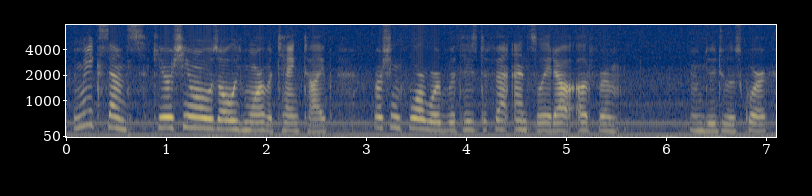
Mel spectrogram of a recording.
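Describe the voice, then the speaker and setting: A woman narrating a story in an amateur audiobook style, with a halting delivery full of stumbles and self-corrections. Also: mid-range voice, distant mic, slight background noise, low-quality recording. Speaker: fan fiction reader.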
